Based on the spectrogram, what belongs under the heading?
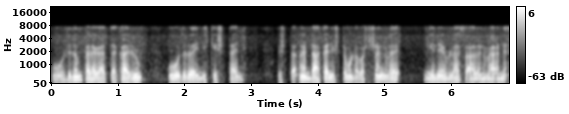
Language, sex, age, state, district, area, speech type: Malayalam, female, 60+, Kerala, Wayanad, rural, spontaneous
